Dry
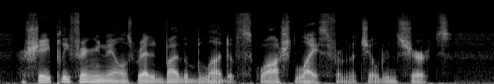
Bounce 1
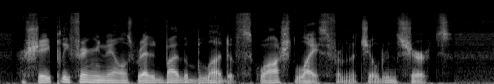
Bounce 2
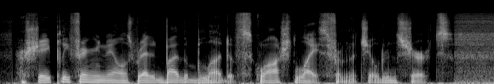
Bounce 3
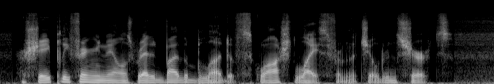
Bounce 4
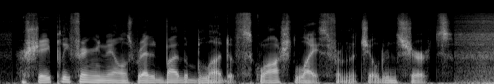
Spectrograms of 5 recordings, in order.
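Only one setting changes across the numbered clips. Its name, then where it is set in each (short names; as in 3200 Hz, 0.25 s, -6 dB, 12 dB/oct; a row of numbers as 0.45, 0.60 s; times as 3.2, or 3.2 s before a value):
recorder AGC, rising by: 5.1, 87, 13, 34 dB/s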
